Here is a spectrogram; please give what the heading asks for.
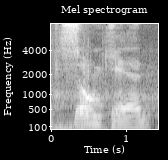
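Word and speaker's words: Sewnkin: First, their name is spelled out letter by letter, S-E-W-N-K-I-N, Sonekin.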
